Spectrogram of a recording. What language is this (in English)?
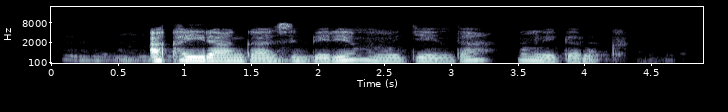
Kinyarwanda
